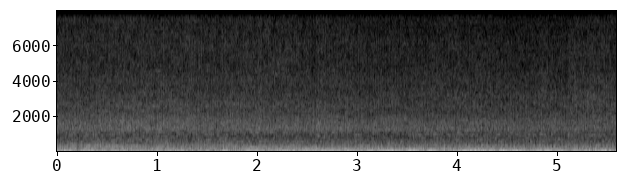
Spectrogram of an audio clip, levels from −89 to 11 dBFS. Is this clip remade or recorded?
remade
